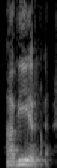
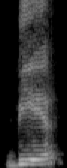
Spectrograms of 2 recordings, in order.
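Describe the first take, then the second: First: Said in the usual way. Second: "abierta" broken into separate syllables, a, bier, ta; split into syllables. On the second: Shown as a demonstration. Teacher separating a word for class, "abierta" syllable by syllable. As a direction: say "abierta" syllable by syllable with clear gaps. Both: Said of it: "vamos a separarla".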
